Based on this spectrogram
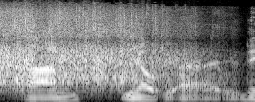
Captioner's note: applause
